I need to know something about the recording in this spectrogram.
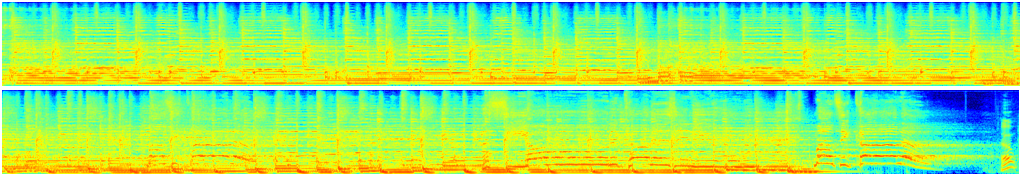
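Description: A pop song plays loud and steady, with a full band, a driving beat and strong bass that kicks in midway, then cuts off abruptly near the end.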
